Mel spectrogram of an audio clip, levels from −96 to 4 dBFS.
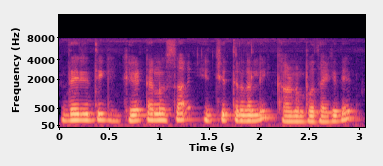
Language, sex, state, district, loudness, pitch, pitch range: Kannada, male, Karnataka, Koppal, -15 LUFS, 155 Hz, 145-165 Hz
